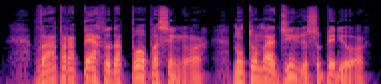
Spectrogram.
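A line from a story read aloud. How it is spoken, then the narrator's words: Shouting. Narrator (Portuguese): Ele gritou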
